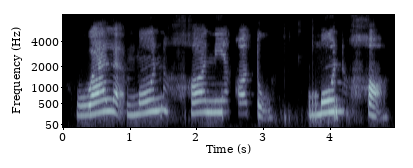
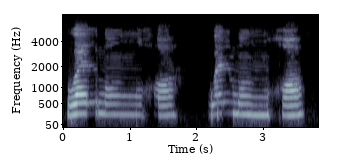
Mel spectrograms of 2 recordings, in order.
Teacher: Jelas kedengaran bunyi nun itu dan jelas juga bunyi huruf izhar itu iaitu kha.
